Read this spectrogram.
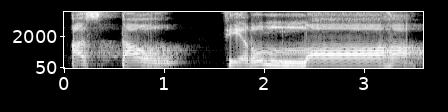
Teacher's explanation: اللہ کے نام سے پہلے پیش ہو تو اللہ کا نام پر پڑھا جاتا ہے، یعنی موٹا پڑھا جاتا ہے · سین حروف صفیرہ میں سے، سیٹی کے ساتھ پڑھا جائے گا۔ غین حروف مستعلیہ میں سے، پر پڑھا جائے گا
